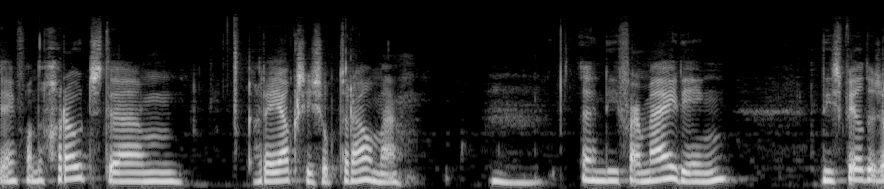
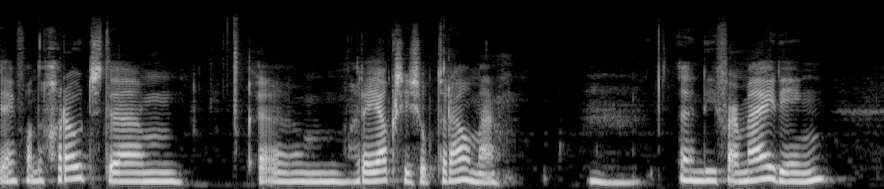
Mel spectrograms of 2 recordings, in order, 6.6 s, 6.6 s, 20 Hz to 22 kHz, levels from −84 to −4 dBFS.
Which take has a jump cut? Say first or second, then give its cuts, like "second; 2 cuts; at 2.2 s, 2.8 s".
first; 1 cut; at 1.9 s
